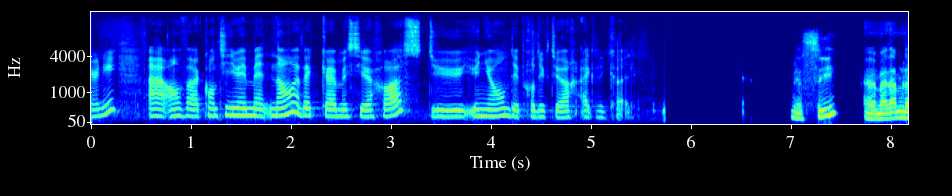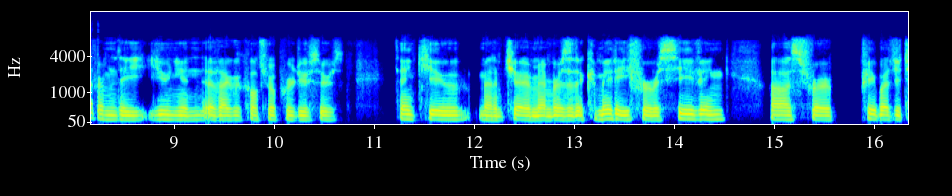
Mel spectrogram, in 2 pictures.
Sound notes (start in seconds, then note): 4.7 speaking French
